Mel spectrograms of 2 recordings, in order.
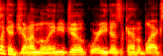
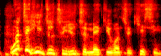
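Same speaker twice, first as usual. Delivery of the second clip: put-on speaking with a Congolese accent; 4 semitones higher than usual. Acting out a Congolese preacher against LGBTQ: put-on Congolese accent. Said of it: "it's not offensive to do the accent".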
